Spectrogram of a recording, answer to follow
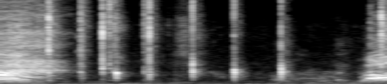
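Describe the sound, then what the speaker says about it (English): Scattered crowd clapping at an outdoor countdown event, sparse separate claps spaced irregularly, heard under nearby talk and background noise. "Oh, they started clapping too early."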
